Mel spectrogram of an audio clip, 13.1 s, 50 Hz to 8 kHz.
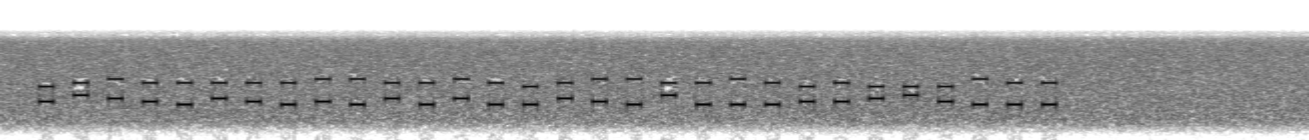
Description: DTMF, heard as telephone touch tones, dialled by machine, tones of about 140 ms, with phone line noise. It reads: 4095285263829218630232457*4322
